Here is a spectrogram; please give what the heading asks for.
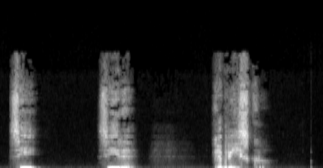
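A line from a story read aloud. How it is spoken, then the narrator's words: Stammering. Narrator (Italian): balbettò la regina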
